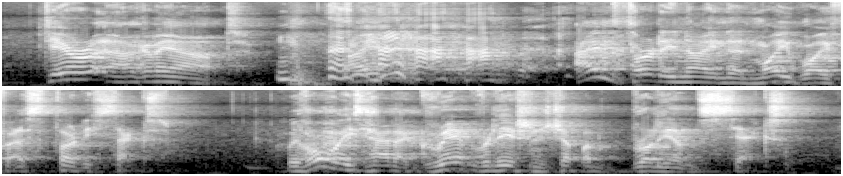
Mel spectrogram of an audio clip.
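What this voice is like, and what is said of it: Put-on Northern Irish accent. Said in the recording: “Can you do it in a Northern Irish accent, just to be a bit more like Michael?”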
